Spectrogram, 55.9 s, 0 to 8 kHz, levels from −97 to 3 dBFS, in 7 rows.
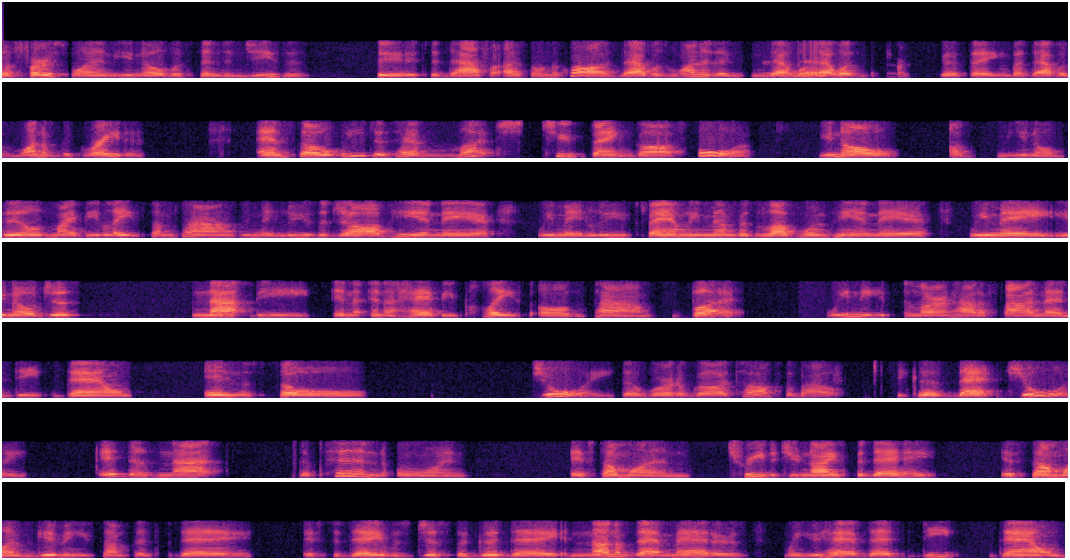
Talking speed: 160 wpm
